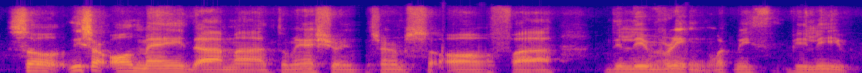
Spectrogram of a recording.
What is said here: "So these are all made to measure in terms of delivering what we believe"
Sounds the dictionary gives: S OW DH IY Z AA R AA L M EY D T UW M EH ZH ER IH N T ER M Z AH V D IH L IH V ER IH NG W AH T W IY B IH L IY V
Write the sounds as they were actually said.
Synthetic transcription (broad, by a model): S OW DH IY S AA R AA L M EY D T UW M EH SH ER IH N T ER M S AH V D IH L IH V ER IH NG W AH T W IY B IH L IY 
